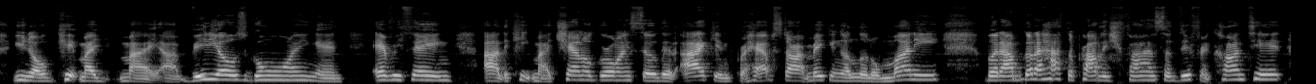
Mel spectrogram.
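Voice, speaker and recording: A woman talks into her handheld phone as she walks around her home kitchen. She rambles in a plain, everyday way, with plenty of ums and restarts. Her voice sits at an ordinary middle pitch. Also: a bit bright. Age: adult student. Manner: rambling, plain-spoken, with many fillers and restarts. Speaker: vlogger. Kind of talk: casual vlog, showing her food. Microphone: handheld phone camera.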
